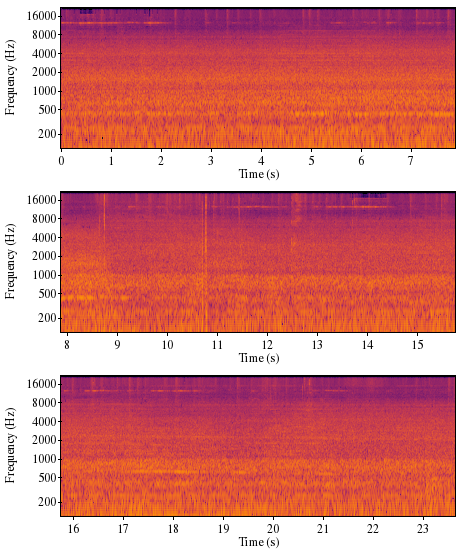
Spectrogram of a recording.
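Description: An REM light rail car rumbles steadily from inside during a night run, its traction motors humming as it accelerates and whining under dynamic braking, with a brief clunk midway.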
